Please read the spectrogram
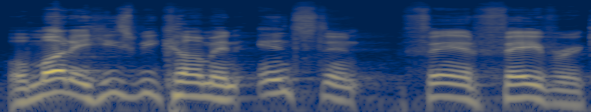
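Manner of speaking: usual speaking voice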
